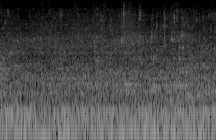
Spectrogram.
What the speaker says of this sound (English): So the first thing we're going to do is pour this in.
